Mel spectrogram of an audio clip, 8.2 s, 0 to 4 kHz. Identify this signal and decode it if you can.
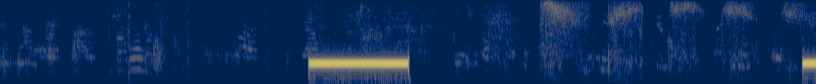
Ringback tone (Europe, 425 Hz), with speech.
